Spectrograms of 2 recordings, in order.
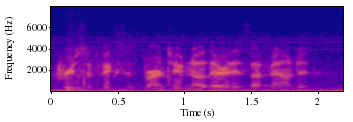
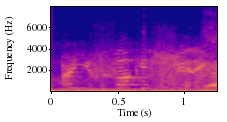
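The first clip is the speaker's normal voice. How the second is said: shouted, high incredulous outburst; loud disbelief; 13 semitones higher, 12 dB louder than usual. Real, not acted. Friend sees the player killed, shouted disbelief. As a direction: yell it in disbelief.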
